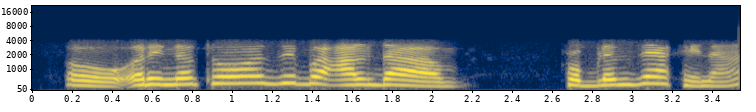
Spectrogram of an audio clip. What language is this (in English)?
Bodo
